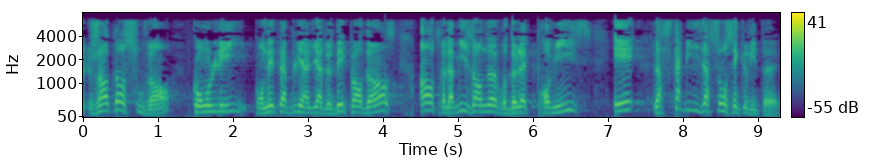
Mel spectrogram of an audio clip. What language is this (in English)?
French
